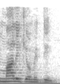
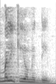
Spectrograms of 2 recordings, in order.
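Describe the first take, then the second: First: The first vowel of the first word is long. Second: The first vowel of the first word is short. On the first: This follows one accepted reading of the text. "ہم پڑھتے ہیں" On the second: This follows another accepted reading of the text. "دوسرے ائمہ پڑھتے ہیں"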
